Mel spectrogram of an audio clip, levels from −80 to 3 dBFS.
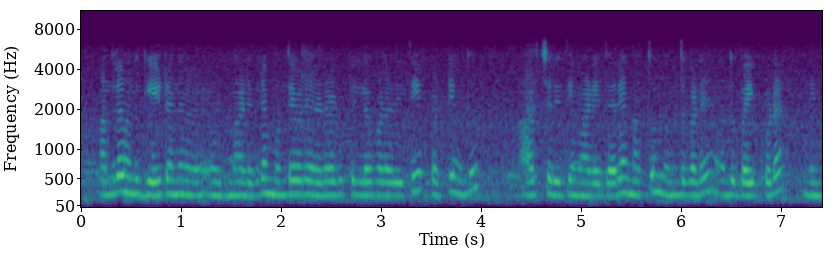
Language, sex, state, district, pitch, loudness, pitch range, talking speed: Kannada, female, Karnataka, Chamarajanagar, 230 Hz, -28 LUFS, 220-245 Hz, 185 wpm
